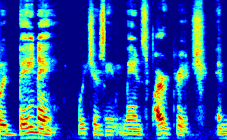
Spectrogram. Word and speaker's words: Bine: u they came down to a place called Beina which is how they pronounce it now. That's a English pronunciation. We call it Bay, which is means partridge in the Ojiua language.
